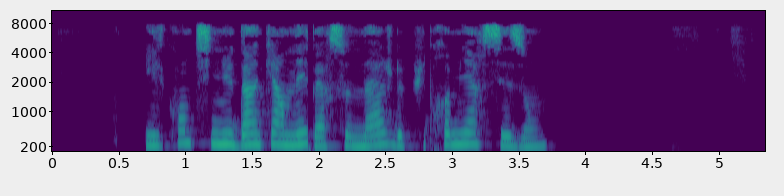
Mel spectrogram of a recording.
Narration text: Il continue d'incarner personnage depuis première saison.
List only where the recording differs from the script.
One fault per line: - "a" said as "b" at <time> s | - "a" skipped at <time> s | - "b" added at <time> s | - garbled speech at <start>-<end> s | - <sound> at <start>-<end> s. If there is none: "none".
none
